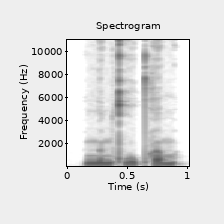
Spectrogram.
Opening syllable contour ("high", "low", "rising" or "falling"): low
